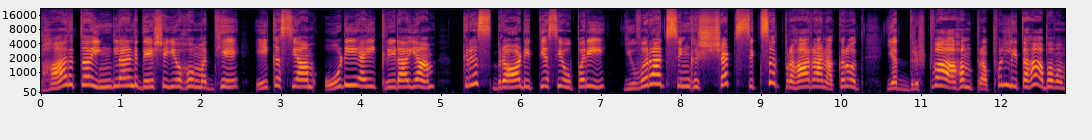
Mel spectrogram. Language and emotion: Sanskrit, happy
